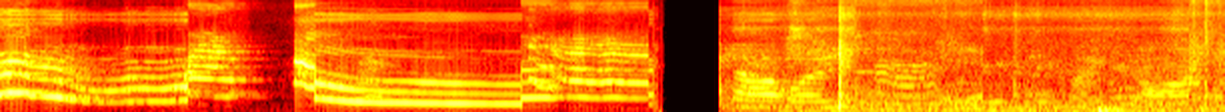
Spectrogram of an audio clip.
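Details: Siberian husky howling: several sustained, harmonic howls that slide downward in pitch and hold steady, separated by brief silences, followed by a noisier stretch with thumps and indistinct background sounds.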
